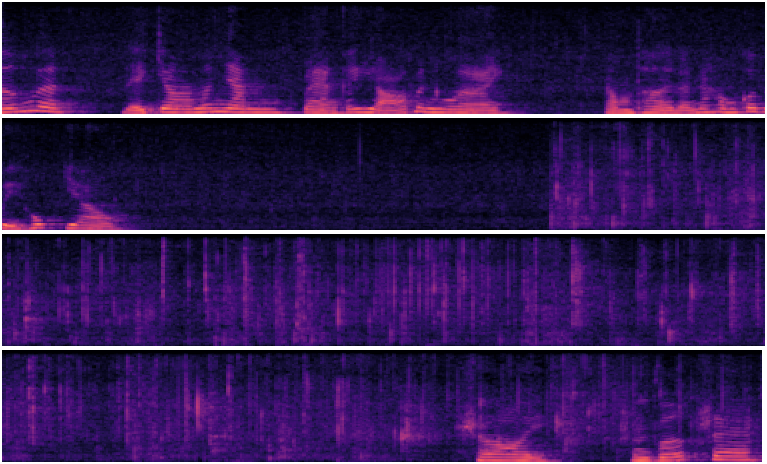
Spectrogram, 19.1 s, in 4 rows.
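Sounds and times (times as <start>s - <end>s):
cutlets sizzling in hot oil: 8.1s - 19.0s.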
